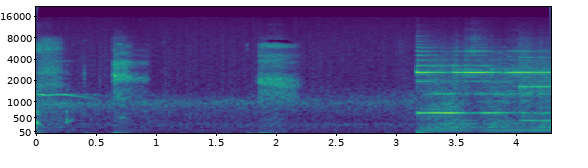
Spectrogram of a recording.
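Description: A crow cawing three times in short calls, then film-score music with sustained held chords comes in about three seconds in.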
